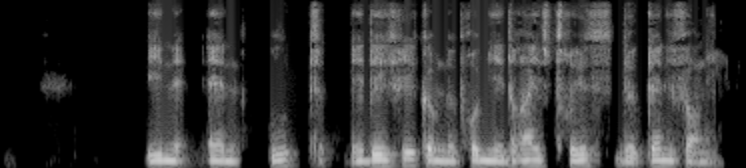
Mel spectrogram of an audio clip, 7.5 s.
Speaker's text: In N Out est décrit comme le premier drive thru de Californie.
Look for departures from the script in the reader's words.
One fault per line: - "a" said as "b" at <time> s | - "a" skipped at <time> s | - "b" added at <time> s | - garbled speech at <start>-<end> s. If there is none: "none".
none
